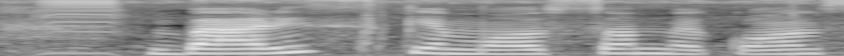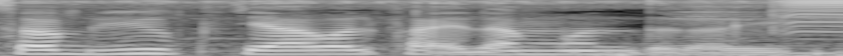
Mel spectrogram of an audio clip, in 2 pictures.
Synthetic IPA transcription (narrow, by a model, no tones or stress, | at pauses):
baɾiskemɔsəmːekɔnsəbiupd͡ʒabəlpʰa̰jd̪amənd̪ɾə̰ɦḭ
